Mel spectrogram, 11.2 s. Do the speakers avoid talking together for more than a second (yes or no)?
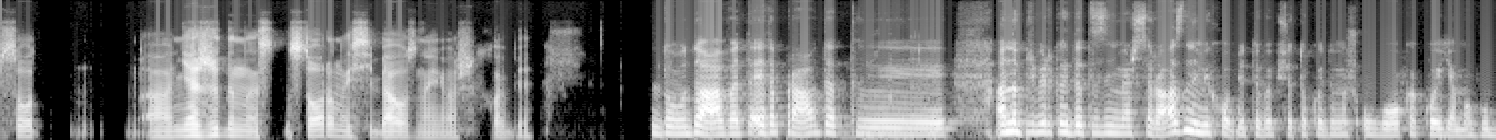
yes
